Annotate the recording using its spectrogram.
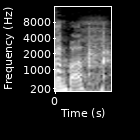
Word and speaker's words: ABBA: ABBA.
